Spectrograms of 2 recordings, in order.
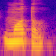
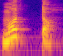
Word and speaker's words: motto: No es moto, es motto. Motto. Moto sin la consonante doble significa ex, como ex de exnovia, ¿no? De algo que era antes, pero ya no, ex. Pero motto significa más. Escuchen la diferencia. Esto es con una T, con dos T's.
